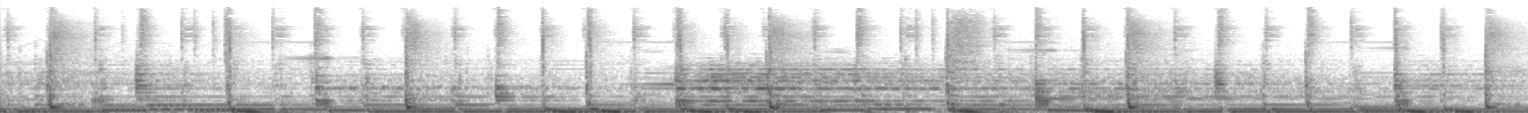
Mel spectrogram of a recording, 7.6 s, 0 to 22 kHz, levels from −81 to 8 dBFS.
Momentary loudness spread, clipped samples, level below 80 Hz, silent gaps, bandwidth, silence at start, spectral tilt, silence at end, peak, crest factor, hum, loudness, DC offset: 5 LU; under 0.1%; -30 dBFS; none; 17 kHz; 0 s; -5.5 dB/octave; 0 s; -12 dBFS; 14 dB; none; -28 LUFS; under 0.1%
